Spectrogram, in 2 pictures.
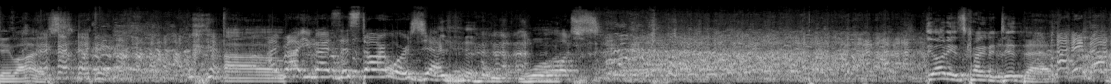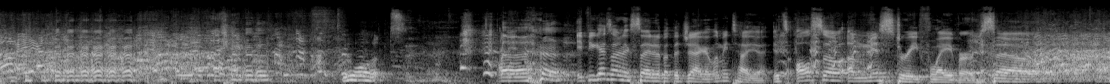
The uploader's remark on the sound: Live from The NerdMelt Showroom in LA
